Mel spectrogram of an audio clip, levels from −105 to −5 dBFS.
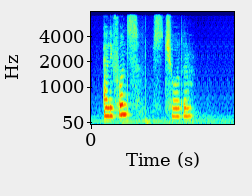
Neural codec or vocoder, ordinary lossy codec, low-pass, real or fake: codec, 16 kHz, 0.4 kbps, LongCat-Audio-Codec; none; 7.2 kHz; fake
